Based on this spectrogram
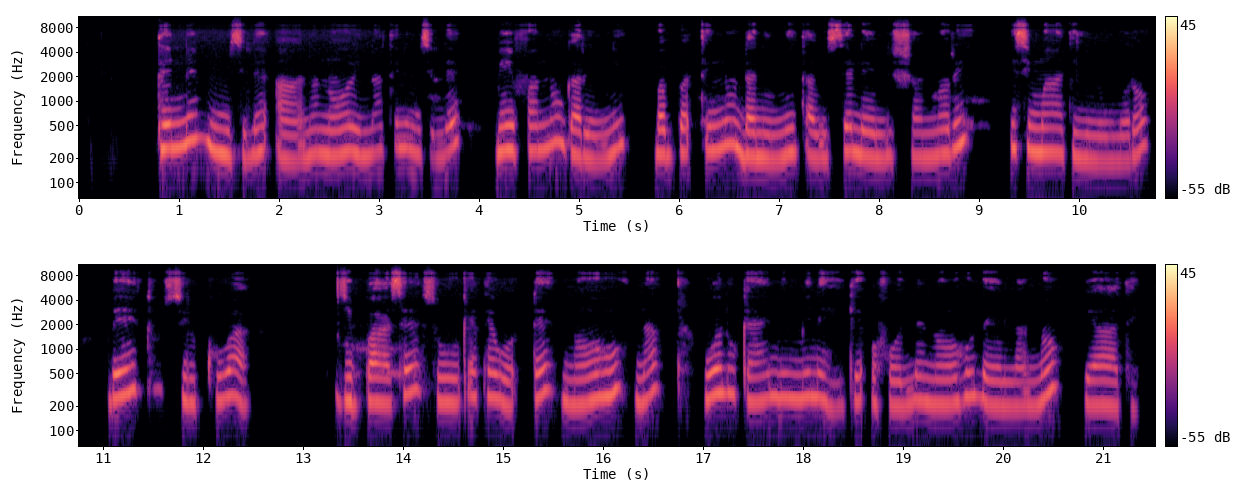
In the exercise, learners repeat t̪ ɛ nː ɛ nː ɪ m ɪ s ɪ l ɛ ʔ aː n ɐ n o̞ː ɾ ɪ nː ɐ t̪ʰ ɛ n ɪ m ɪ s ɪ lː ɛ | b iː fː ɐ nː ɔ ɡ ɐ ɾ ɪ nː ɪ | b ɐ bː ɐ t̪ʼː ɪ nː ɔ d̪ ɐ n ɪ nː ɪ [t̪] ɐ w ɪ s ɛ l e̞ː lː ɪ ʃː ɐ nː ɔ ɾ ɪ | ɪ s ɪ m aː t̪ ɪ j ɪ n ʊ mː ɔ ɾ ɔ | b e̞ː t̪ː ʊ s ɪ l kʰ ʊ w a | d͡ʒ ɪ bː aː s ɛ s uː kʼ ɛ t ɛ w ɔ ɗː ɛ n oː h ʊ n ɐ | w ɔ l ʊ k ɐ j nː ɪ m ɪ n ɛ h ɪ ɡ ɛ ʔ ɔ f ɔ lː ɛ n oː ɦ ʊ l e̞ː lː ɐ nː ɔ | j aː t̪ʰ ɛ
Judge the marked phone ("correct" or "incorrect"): incorrect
